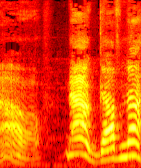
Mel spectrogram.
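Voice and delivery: put-on London Cockney accent. Asked by a companion whether they're British, answering in a fake Cockney accent. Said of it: "we're back to being Cockney again".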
